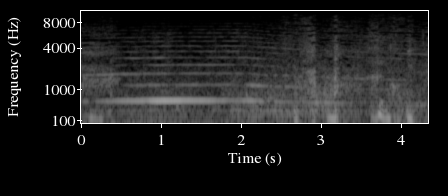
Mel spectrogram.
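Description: Sirens of an arriving ambulance and police car sound as a steady, fairly faint wail of sustained tones, joined near the end by a few short, low thumps.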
